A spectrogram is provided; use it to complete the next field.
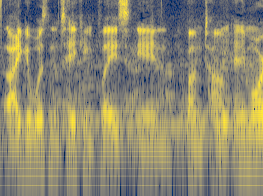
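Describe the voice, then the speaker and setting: Crowd noise fills the background as a man speaks at a fairly quick pace in a fairly high voice with ordinary pitch variation and audible room echo. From Denmark. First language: Danish. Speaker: actor. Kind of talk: interview. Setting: fan convention. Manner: hesitant, many fillers.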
